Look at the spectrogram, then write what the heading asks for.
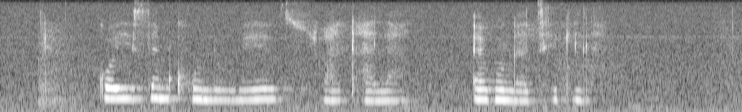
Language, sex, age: Zulu, female, 19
